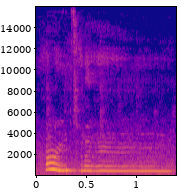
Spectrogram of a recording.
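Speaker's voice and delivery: high, slow, singsong hello; drawn-out cutesy greeting; sing-song greeting. Pretend. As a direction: stretch it out sweetly like greeting a child. Greeting repeated in put-on voice.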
